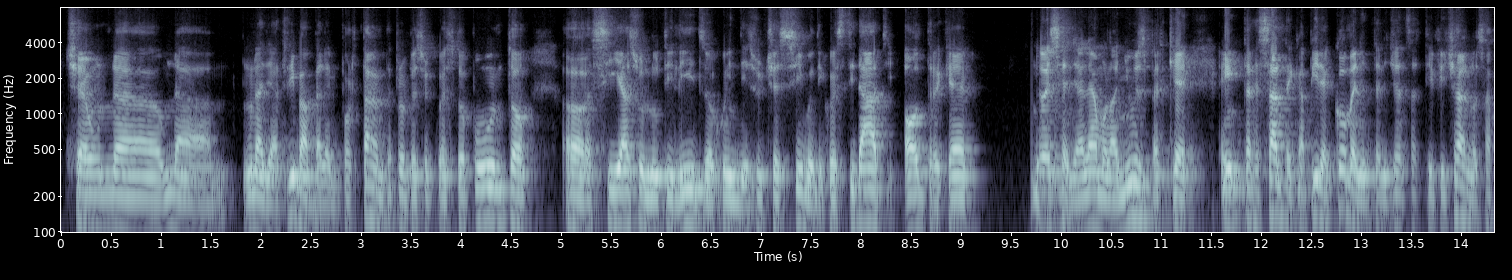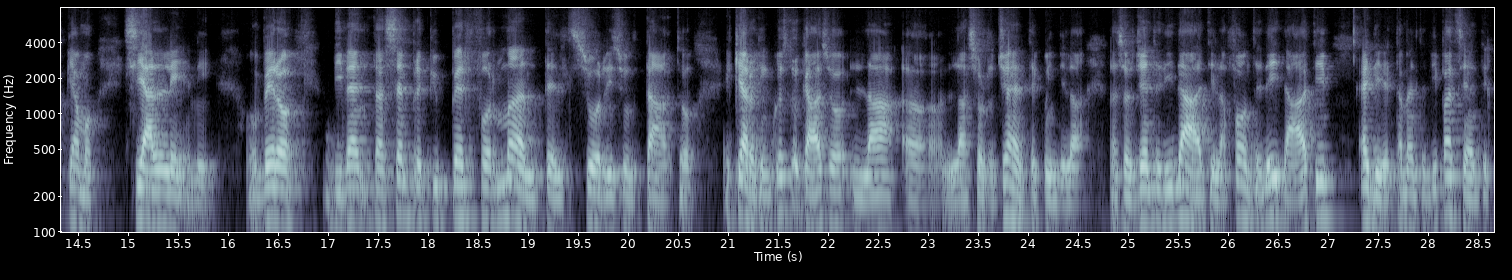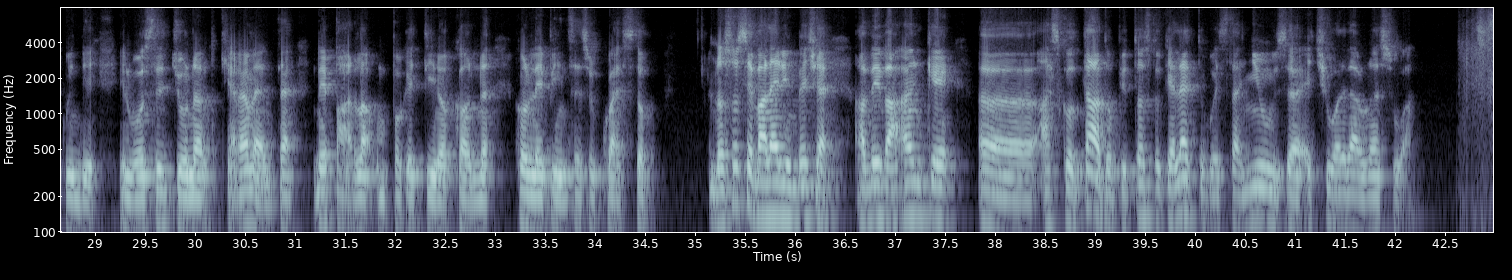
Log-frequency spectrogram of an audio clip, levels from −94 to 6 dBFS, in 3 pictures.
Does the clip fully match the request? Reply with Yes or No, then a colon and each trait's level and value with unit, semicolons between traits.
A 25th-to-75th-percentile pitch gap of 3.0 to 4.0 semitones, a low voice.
No: average, 4.4 semitones; low, 110 Hz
